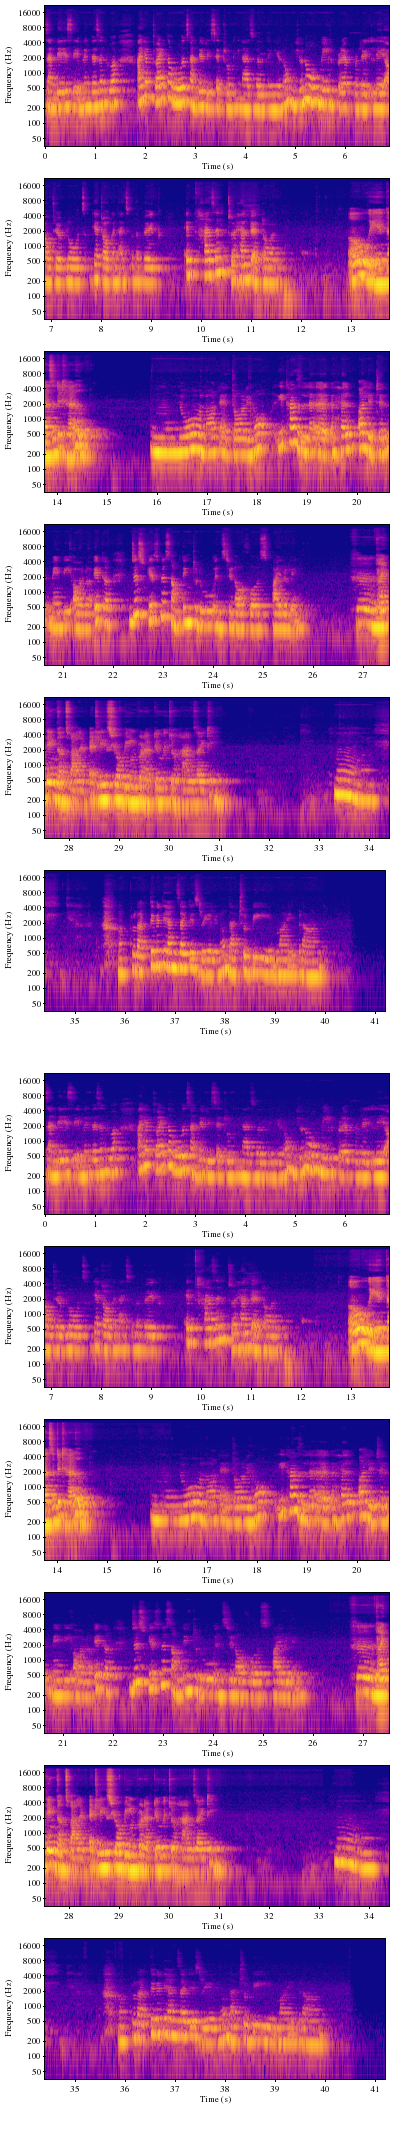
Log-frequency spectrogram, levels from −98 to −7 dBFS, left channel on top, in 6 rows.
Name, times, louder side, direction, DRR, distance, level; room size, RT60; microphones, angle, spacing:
voice 1, 0.0-9.1 9.7-11.8 15.9-22.0 22.3-25.8 33.3-34.2 35.5-40.0, left 3 dB, 55° left, 0.4 m, -25 dB
voice 2, 12.9-14.7 26.8-31.1, right 1 dB, 25° right, 0.3 m, -20 dB
3.0 x 2.6 x 2.5 m
head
